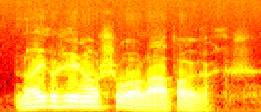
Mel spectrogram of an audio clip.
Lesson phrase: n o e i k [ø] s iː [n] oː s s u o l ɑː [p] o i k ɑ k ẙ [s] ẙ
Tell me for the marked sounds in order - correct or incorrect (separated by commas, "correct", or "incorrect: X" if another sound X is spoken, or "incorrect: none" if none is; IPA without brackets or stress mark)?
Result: correct, correct, correct, correct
